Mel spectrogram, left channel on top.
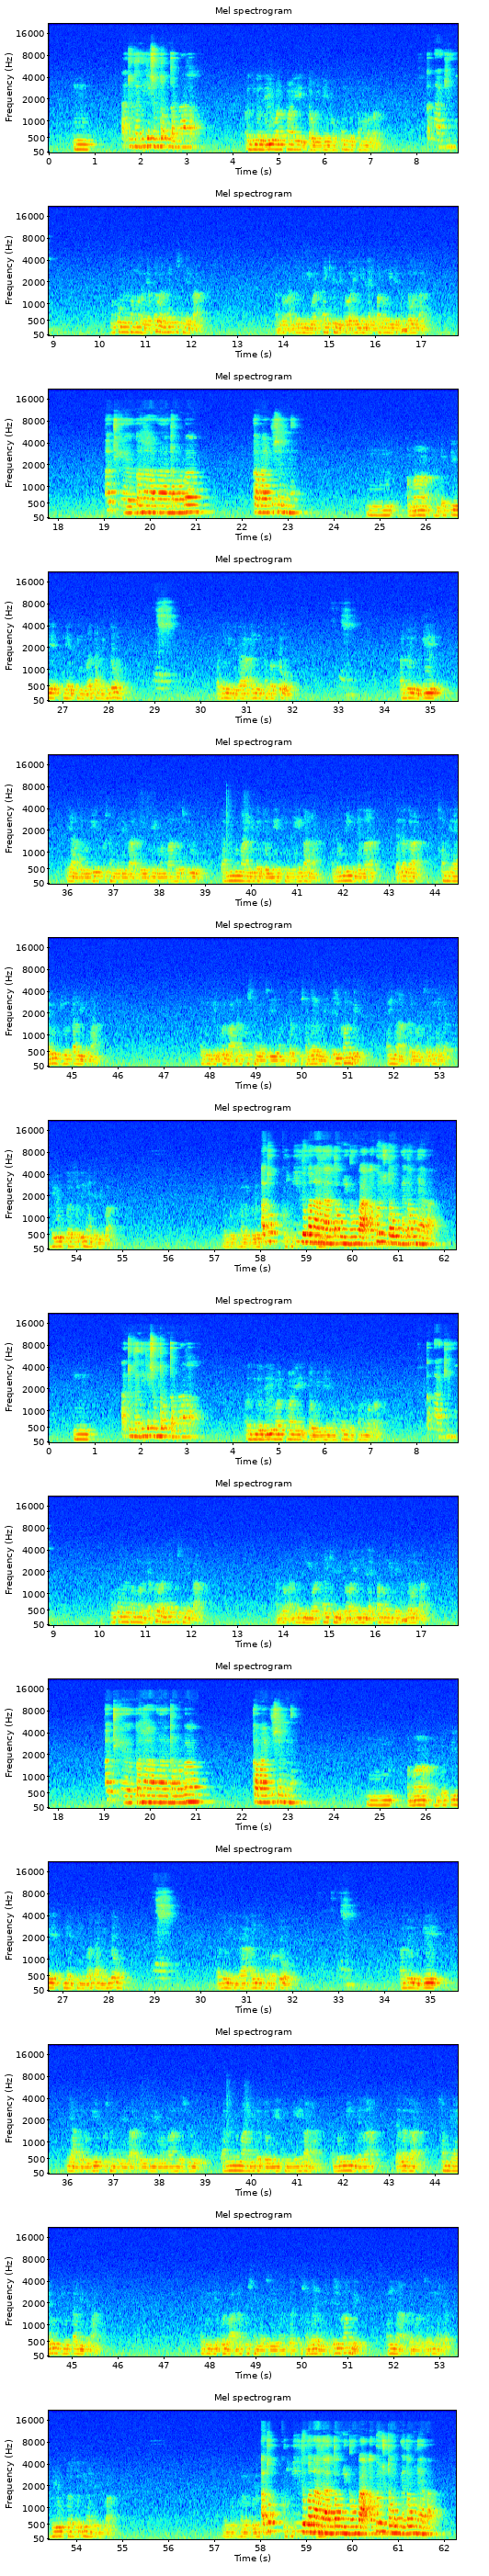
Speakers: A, on the left (about 40°); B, on the right (about 50°).
A: ꯎꯝ
B: ꯑꯗꯨꯗꯗꯤ ꯀꯩꯁꯨꯝ ꯇꯧꯗꯕ꯭ꯔꯕ
A: ꯑꯗꯨꯗꯗꯤ ꯋꯥꯏꯐꯥꯏ ꯇꯧꯔꯤꯅꯦ ꯃꯈꯣꯡꯗ ꯐꯝꯃꯒ
B: ꯀꯅꯥꯒꯦ
A: ꯃꯈꯣꯡꯗꯩ ꯐꯝꯃꯒꯗꯤ ꯑꯩꯈꯣꯏ ꯋꯥꯏꯐꯥꯏ ꯄꯨꯁꯜꯂꯦꯕ ꯑꯗꯣ ꯑꯗꯨꯗꯨꯒꯤ ꯋꯥꯏꯐꯥꯏ ꯈꯤꯜꯂꯤꯗꯣ ꯑꯩꯒꯤ ꯂꯥꯏꯔꯤꯛ ꯄꯥꯕꯝꯒꯤ ꯇꯦꯕꯜꯗ ꯑꯣꯏꯕ
B: ꯐꯠꯇꯦ ꯀꯅꯥꯅ ꯇꯧꯔꯒ ꯀꯃꯥꯏꯅ ꯄꯨꯁꯤꯟꯜꯂꯤꯅꯣ
A: ꯎꯝ ꯑꯃ ꯍꯟꯗꯛꯀꯤ ꯅꯦꯠ ꯊꯤꯡꯕ ꯇꯥꯏꯃꯤꯡꯗꯣ
B: ꯑꯣ
A: ꯑꯗꯨꯒꯤꯗꯨꯗ ꯑꯩꯒꯤ ꯊꯕꯛꯇꯣ
B: ꯑꯣ
A: ꯑꯗꯨꯗꯨꯒꯤ ꯌꯥꯗꯕꯒꯤ ꯄꯨꯁꯤꯟꯕꯅꯦꯕ ꯑꯗꯩꯗꯤ ꯃꯃꯥꯡꯗꯁꯨ ꯌꯥꯝꯅ ꯅꯨꯡꯉꯥꯏꯈꯤꯗꯕꯗꯣ ꯅ ꯊꯤꯡꯉꯦ ꯀꯥꯏꯅ ꯑꯗꯨꯝ ꯃꯤꯒꯤꯗꯒ ꯆꯠꯂꯒ ꯁꯝꯒꯦ ꯍꯥꯏꯔꯨꯕꯁꯨ ꯇꯥꯜꯂꯤꯗꯅ ꯑꯗꯨꯒꯤ ꯑꯩꯈꯣꯏ ꯕꯥꯅ ꯄꯨꯁꯜꯂꯁꯦꯅ ꯍꯟꯗꯛ ꯄꯨꯁꯜ ꯂꯩꯔꯝꯃꯦ ꯑꯩꯁꯨ ꯈꯪꯗꯦ ꯑꯩꯅ ꯀꯩꯅꯣꯗ ꯆꯠꯂꯤꯉꯥꯏꯗ ꯍꯩꯔꯣꯛꯇ ꯆꯠꯂꯤꯉꯥꯏꯗꯅꯦꯕ
B: <inaudible>
A: ꯑꯗꯣ ꯍꯜꯂꯛꯄꯗ
B: ꯑꯗꯣ
A: ꯄꯨꯁꯜ
B: ꯃꯤꯗꯣ ꯀꯅꯥꯅ
A: ꯂꯩꯔꯝꯃꯦ
B: ꯇꯧꯔꯤꯅꯣꯕ ꯑꯩꯈꯣꯏꯁꯨ ꯇꯧꯒꯦ ꯇꯧꯕꯅꯦꯕ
